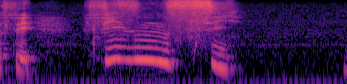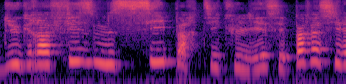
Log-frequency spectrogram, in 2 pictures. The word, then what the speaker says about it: particulier: ER à la fin du mot c'est toujours E. Absolument pas de prononciation du R.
